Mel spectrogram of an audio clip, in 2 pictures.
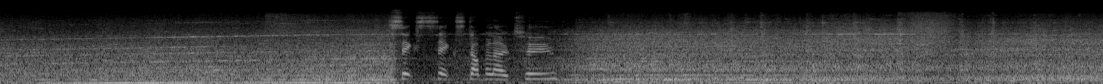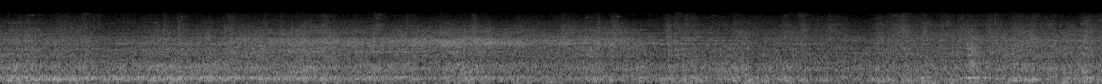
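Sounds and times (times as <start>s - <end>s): train wheels clattering on rails: 6.0s - 22.0s.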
